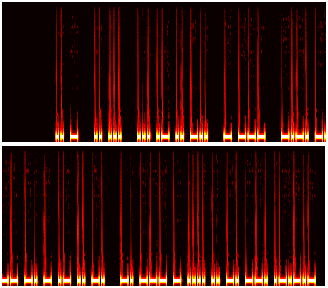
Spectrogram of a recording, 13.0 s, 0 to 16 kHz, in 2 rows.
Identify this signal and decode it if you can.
Morse code, heard as a keyed tone, about 25 wpm, 700 Hz. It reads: IT IS SAID TO CONTAIN NOTHING.
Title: Sentences from Top 1000 Words - Review Part 2 - 25wpm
